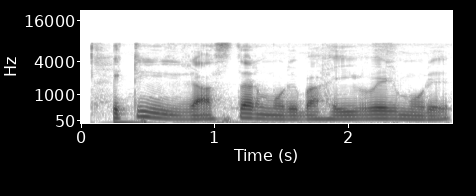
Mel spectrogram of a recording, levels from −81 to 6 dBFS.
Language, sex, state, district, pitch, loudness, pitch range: Bengali, male, West Bengal, North 24 Parganas, 100 Hz, -24 LUFS, 95-115 Hz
